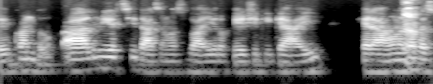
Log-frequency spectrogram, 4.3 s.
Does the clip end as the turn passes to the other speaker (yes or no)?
no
